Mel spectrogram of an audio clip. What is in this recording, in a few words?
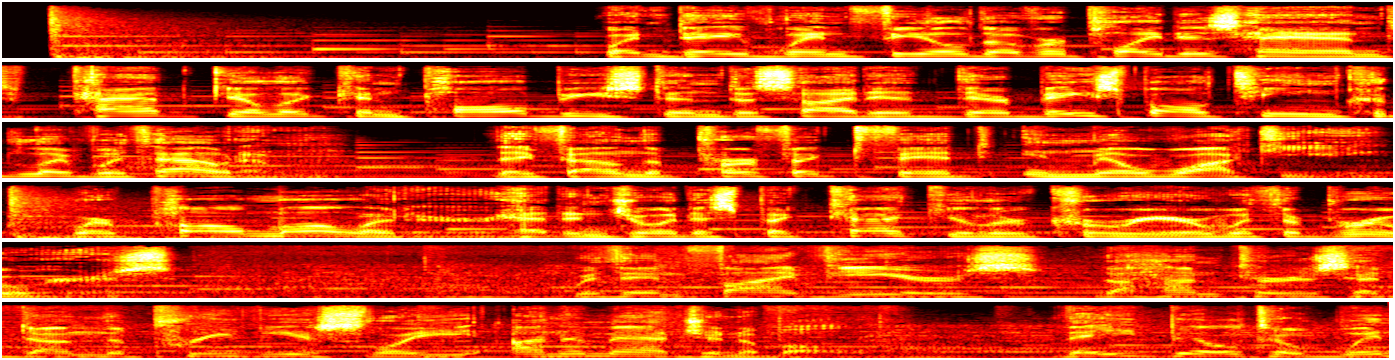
Voice Talent Sports Narration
